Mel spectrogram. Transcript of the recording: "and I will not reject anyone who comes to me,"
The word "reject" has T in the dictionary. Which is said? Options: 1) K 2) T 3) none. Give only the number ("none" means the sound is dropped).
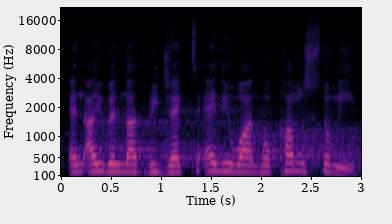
2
